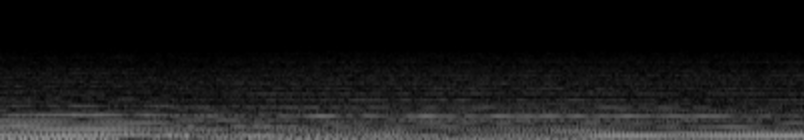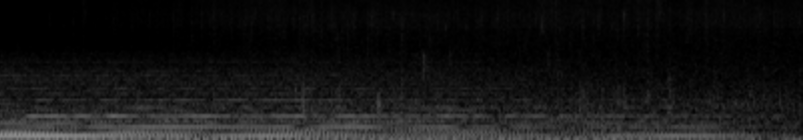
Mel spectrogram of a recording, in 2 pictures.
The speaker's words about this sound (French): Le lendemain, Resso s'assoit devant son piano en regardant le triste ciel de Paris, brouillé par la pluie qui coule avec mélancolie sur sa fenêtre.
